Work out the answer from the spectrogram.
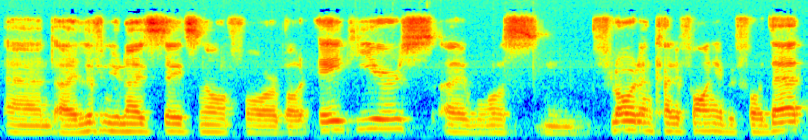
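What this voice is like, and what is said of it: German accent. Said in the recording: “I'm originally from Germany, which explains my accent.”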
